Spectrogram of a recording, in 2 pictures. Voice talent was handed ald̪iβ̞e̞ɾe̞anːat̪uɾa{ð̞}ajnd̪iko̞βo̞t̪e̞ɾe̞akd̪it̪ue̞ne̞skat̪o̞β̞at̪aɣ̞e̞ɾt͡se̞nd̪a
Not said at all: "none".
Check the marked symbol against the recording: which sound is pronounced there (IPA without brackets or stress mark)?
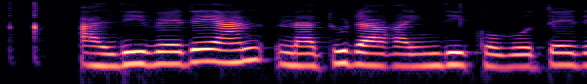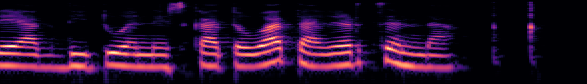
ɣ̞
